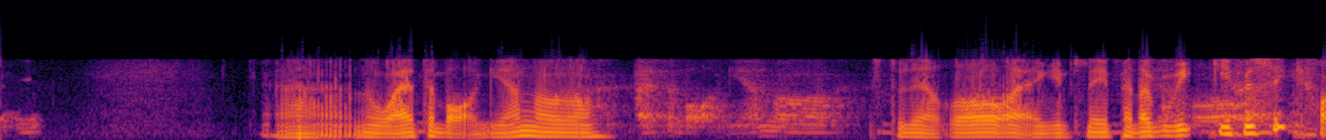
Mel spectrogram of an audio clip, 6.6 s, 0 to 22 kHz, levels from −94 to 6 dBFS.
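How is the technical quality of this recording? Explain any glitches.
Two brief glitches stand out on a speech path whose top end stops near 4 kHz, consistent with G.726 ADPCM at 32 kbit/s.

From 0.0 to 0.23 s there is an echo leak: a faint delayed copy of the speech, about 20 dB below the main level and trailing by roughly 1.19 s. The likely cause is a speakerphone whose echo canceller let some of its microphone pickup return down the line.

From 1.46 to 1.51 s there are bit errors on the ADPCM link, at a rate of roughly a third of a percent across a few frames. Each flipped bit throws off the decoder's step size and predictor, producing a short rough burst with pops and a brief level jump.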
